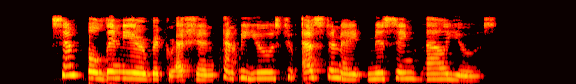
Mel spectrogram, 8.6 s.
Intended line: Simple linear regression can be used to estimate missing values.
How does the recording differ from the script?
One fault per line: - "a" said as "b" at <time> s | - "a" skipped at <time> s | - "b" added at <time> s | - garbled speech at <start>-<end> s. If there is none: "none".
none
